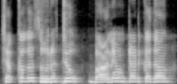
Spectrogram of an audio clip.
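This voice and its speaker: A woman voicing a scheming, sharp-tongued old grandmother who needles her granddaughter. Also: high voice, steady tone, unhurried. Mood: taunting. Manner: mocking, needling.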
